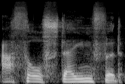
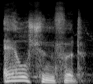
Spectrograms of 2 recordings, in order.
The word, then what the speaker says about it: Athelstaneford: internet they'll pronounce it Ethel stainford and I guess that is the English pronunciation or in Scotland of course if you're local you're going to pronounce this Village as El shenford elshenford not Athol stainford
